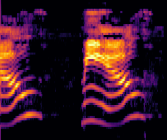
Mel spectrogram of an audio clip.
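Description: Cat meowing twice, close and clear, each a drawn-out rising-and-falling meow separated by a short pause.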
